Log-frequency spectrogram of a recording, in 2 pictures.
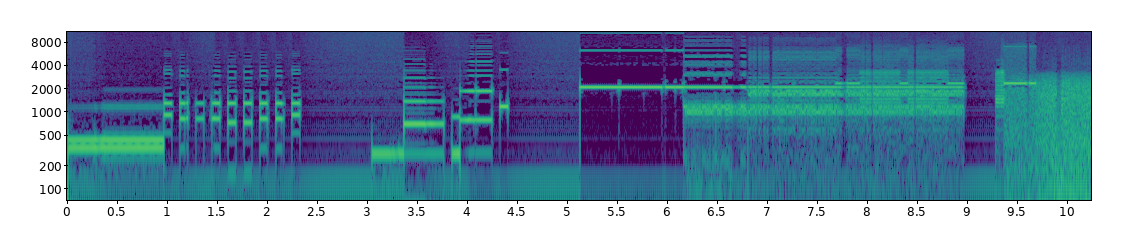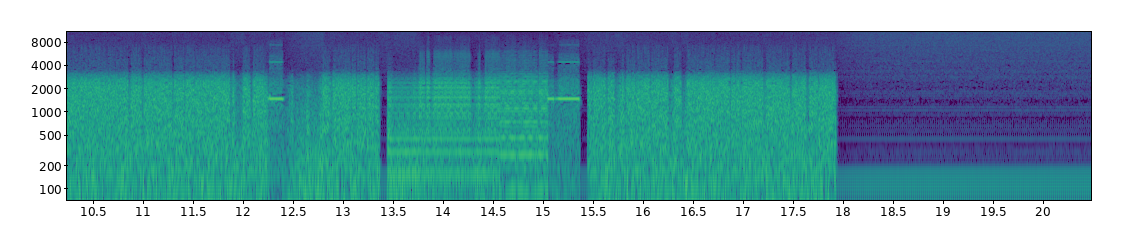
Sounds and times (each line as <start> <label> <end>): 0.0 dial-up modem sound 2.4
3.1 dial-up modem sound 4.4
5.9 dial-up modem sound 18.0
